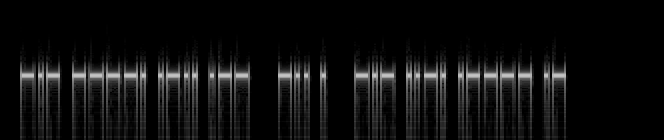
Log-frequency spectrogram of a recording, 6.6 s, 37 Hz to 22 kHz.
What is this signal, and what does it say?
Morse code, heard as a keyed tone, about 28 wpm, 700 Hz. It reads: K9LW DE KF1A
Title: USA Callsign DE Callsign - 4 Characters - 28wpm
